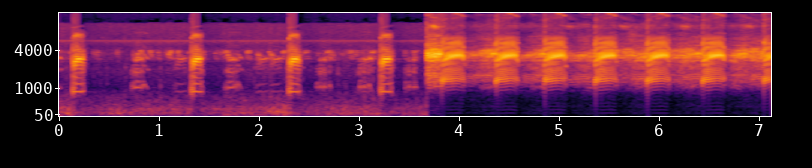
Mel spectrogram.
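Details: Frogs calling: sharp clicking notes over a rough, noisy background, then a clear run of buzzy, rattling croaks repeated almost twice a second.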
